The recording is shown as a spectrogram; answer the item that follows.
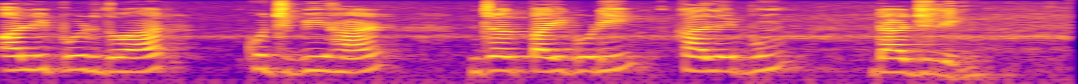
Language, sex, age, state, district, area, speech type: Nepali, female, 18-30, West Bengal, Kalimpong, rural, spontaneous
